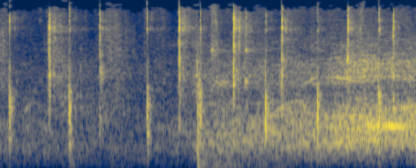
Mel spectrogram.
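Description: Table tennis rally: the plastic ball clicks sharply off the bats and the table, about three hits a second. The crowd noise swells steadily through the second half as the rally goes on.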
